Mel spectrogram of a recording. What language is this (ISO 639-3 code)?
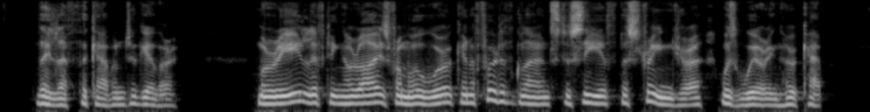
eng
